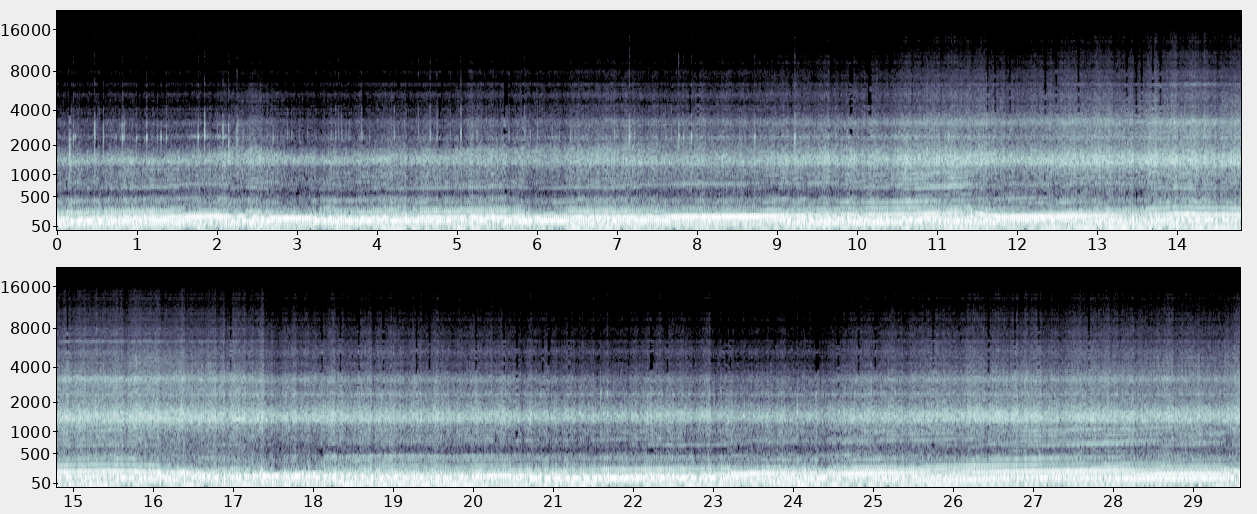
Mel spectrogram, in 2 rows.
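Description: Turbocharged 2165cc air-cooled VW flat-four in a 1303 Beetle race car, heard from on board under hard acceleration. The engine note climbs and falls back several times as the driver shifts gears and lifts for corners.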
